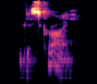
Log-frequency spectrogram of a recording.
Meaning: 1. To announce a discovery: to disclose; to reveal 2. To see, especially from afar; to discover (a distant or obscure object) by the eye; to espy; to discern or detect
- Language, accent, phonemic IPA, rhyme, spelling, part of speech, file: English, Southern England, /dɪˈskɹaɪ/, -aɪ, descry, verb, LL-Q1860 (eng)-descry.wav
